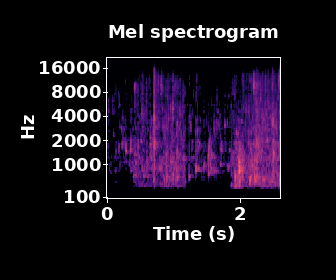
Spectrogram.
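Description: Hot bath water sloshing and moving, a soft continuous wash of splashing and trickling that stays fairly faint throughout, with a slightly brighter swirl near the end.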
